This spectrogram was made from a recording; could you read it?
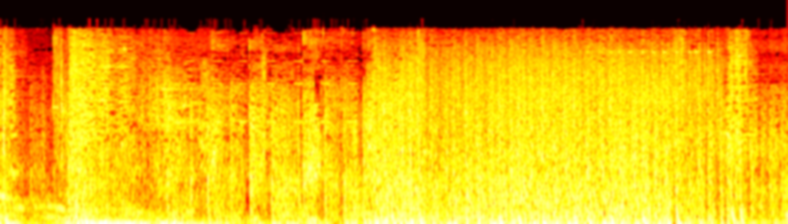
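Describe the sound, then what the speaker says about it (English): Gunfire in the VR shooter Population: One, a dense, continuous volley of rapid shots that runs almost the whole time at steady loudness, with some breaks and sharp cracks near the start and no talking. "I'm shooting my own player, guys."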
